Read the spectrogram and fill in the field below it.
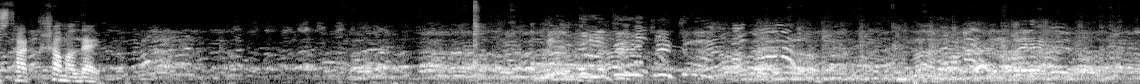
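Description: A crowd of men shouts and clamours outdoors.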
